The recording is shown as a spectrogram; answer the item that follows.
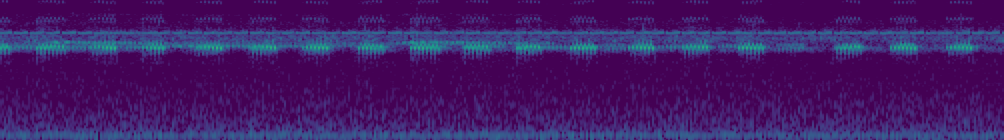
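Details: Night chorus of grass insects in autumn, Changnyeong, South Gyeongsang Province: evenly spaced bright chirps roughly three each second, a faint continuous buzz above, low steady hum underneath.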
